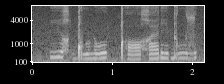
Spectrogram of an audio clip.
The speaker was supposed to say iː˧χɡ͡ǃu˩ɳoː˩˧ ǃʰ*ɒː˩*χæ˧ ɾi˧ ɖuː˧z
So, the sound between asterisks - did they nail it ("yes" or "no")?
yes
